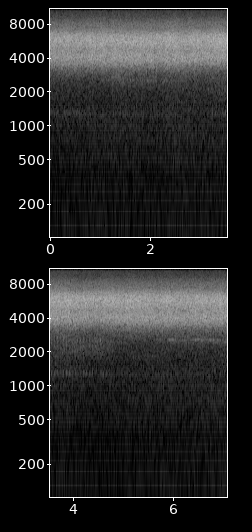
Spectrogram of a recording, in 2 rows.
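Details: Dense, unbroken high-pitched whirring of many 17-year cicadas in Indiana in summer 2021, steady throughout, with a faint tonal line and soft low rumble beneath.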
